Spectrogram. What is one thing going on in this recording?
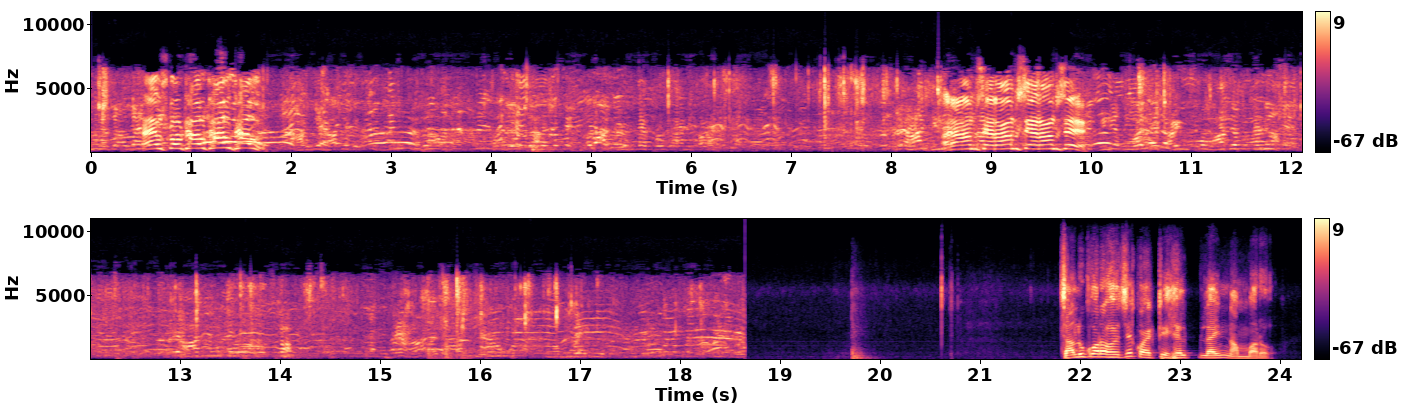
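A crowd of men and women shout and talk excitedly nearby.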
